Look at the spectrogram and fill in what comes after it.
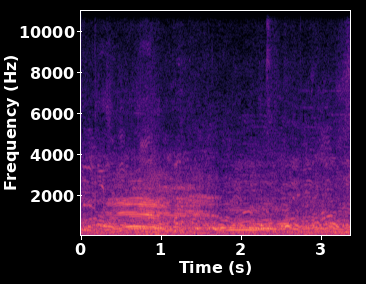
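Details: Sahiwal bull calves being traded at Aftabganj market, Dinajpur, Bangladesh, on market day; several overlapping lowing moos, wavering and sustained, amid crowd chatter and bargaining voices.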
